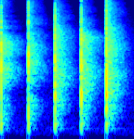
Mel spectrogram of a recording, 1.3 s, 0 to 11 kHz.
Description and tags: Alexia navarro01
Description de base: Applauses on a sofa recorded in my lounge.
Typologie (P. Schaeffer): X'' itération complexe
Morphologie:
- masse: son seul complexe
- timbre harmonique: sec
- dynamique: frappe violente mais vélocité constante
- profil de masse: peu de basse
alexia, applauses, lyon3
